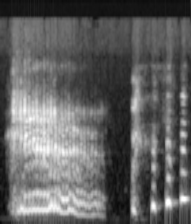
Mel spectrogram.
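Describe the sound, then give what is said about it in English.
A person imitates a cat's purr with a rough, rolling voiced rumble held for about a second, then adds a few short, clipped purring bursts, fairly loud. “now we are here purring for the audience.”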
